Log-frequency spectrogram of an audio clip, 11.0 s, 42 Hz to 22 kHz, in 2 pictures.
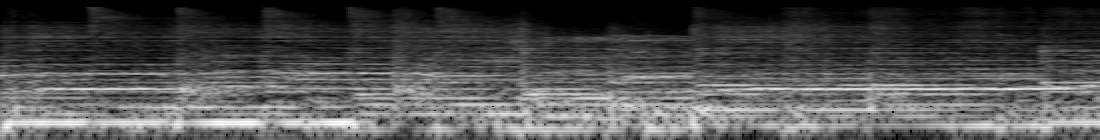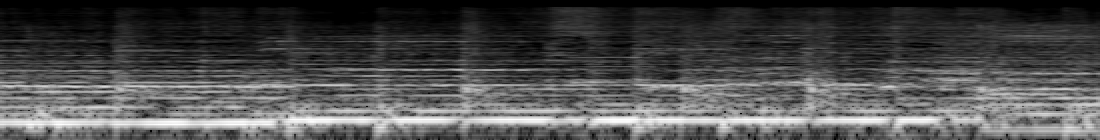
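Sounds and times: singers on microphones: 0:00.0 - 0:11.0
worship band playing: 0:00.0 - 0:11.0.

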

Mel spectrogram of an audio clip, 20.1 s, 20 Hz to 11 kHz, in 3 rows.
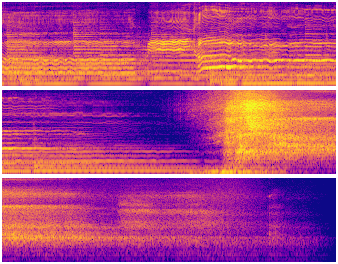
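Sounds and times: music: 0:00.0 - 0:10.5
rush of noise with deep rumble: 0:10.1 - 0:17.6.

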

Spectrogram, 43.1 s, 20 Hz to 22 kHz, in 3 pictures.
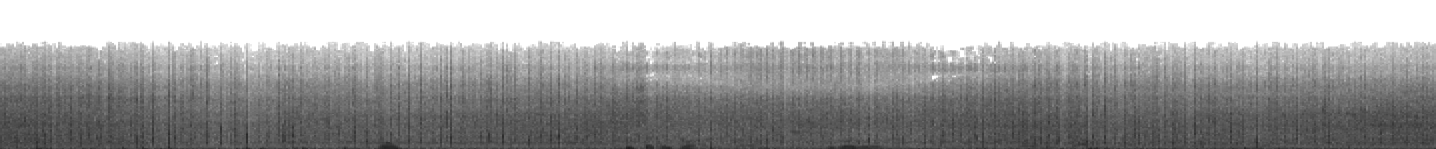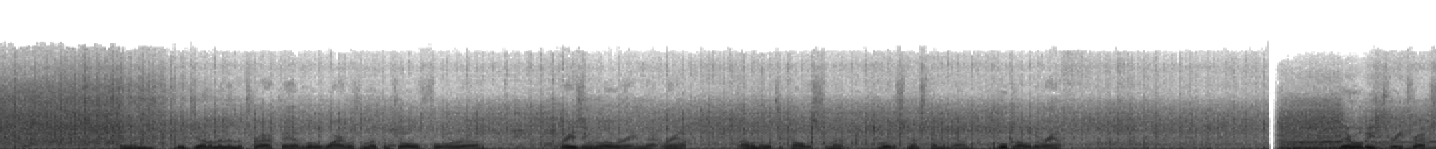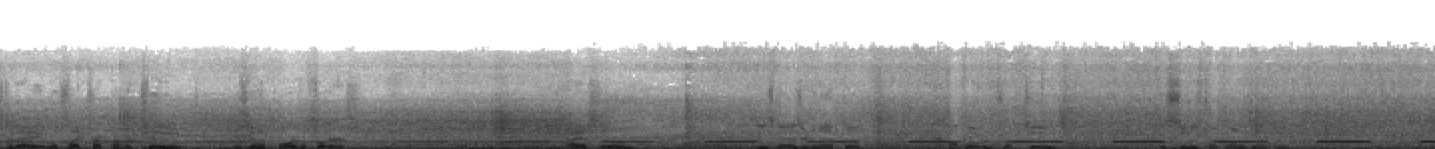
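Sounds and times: wet concrete sliding down chute: 0:00.0 - 0:27.0
truck engine rumbling: 0:00.0 - 0:43.0
high beeping: 0:27.4 - 0:43.0.

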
